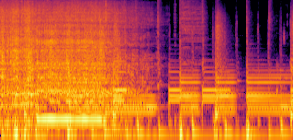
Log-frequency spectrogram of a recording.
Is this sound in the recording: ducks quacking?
no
